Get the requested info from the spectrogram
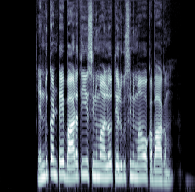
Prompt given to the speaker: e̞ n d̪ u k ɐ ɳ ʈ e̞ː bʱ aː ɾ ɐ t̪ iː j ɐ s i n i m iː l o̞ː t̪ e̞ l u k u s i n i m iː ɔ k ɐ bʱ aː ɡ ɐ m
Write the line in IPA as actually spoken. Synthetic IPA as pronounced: e̞ n d̪ u k ɐ ɳ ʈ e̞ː bʱ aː ɾ ɐ t̪ iː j ɐ s i n i m aː l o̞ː t̪ e̞ l u ɡ u s i n i m aː ɔ k ɐ bʱ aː ɡ ɐ m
